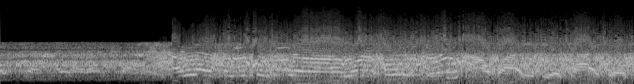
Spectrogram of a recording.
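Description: A man's voice received over a radio transceiver, narrow and tinny, with hiss coming in over it about two seconds in.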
